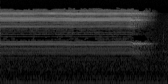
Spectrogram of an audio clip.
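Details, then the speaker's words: Small electric motor of a toy electric train, stiff and dirty, running after oiling its bearing: steady high even buzzing hum without rattle or labouring, sounds much happier; normal motor running. "we'll put a little bit of oil on the bearing that sounds a lot happier"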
